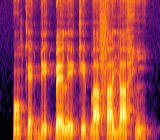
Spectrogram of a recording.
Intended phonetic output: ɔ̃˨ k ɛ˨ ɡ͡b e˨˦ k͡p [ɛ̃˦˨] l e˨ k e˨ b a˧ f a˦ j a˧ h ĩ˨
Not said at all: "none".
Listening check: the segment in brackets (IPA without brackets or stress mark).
ɛ˦˨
